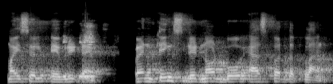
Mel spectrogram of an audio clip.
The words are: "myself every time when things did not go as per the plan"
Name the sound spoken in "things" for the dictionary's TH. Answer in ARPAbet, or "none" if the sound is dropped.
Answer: T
